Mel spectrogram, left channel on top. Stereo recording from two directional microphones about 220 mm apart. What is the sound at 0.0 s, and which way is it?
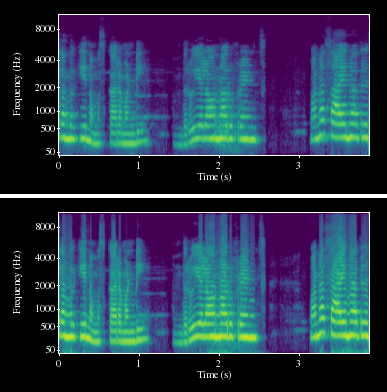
Speech, 30° right (ahead or behind).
